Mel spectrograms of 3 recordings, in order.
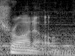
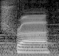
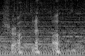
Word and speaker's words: Toronto: It's actually pronounced Toronto. All right. So, if you're if you're a local, you don't pronounce the last T.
